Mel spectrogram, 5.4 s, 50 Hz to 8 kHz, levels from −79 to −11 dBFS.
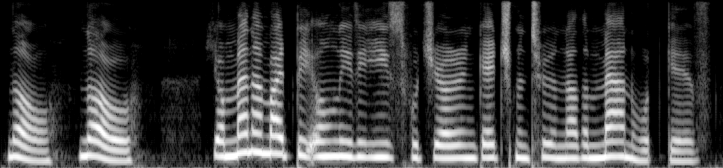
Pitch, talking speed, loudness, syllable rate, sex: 235 Hz, 190 wpm, -14 LUFS, 5.2 syllables/s, female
